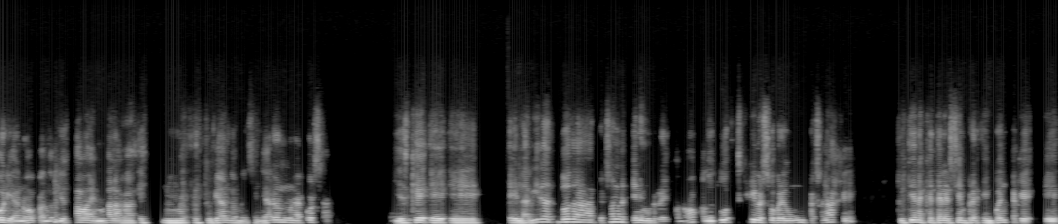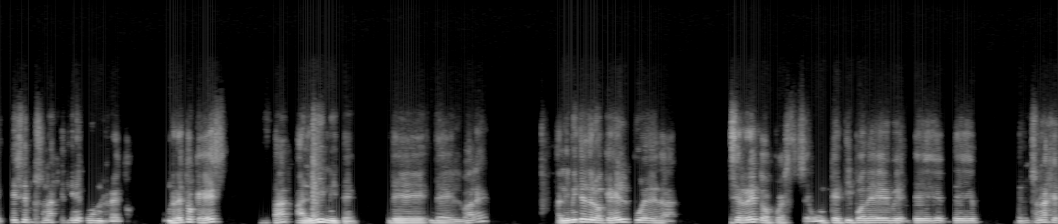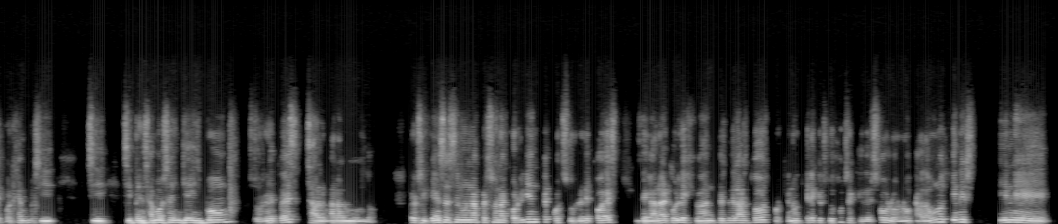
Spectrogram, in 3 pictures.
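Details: Adult man who has stuttered since childhood and struggled to hide it through adolescence, now a storyteller and a member of a stuttering foundation; stuttering.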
